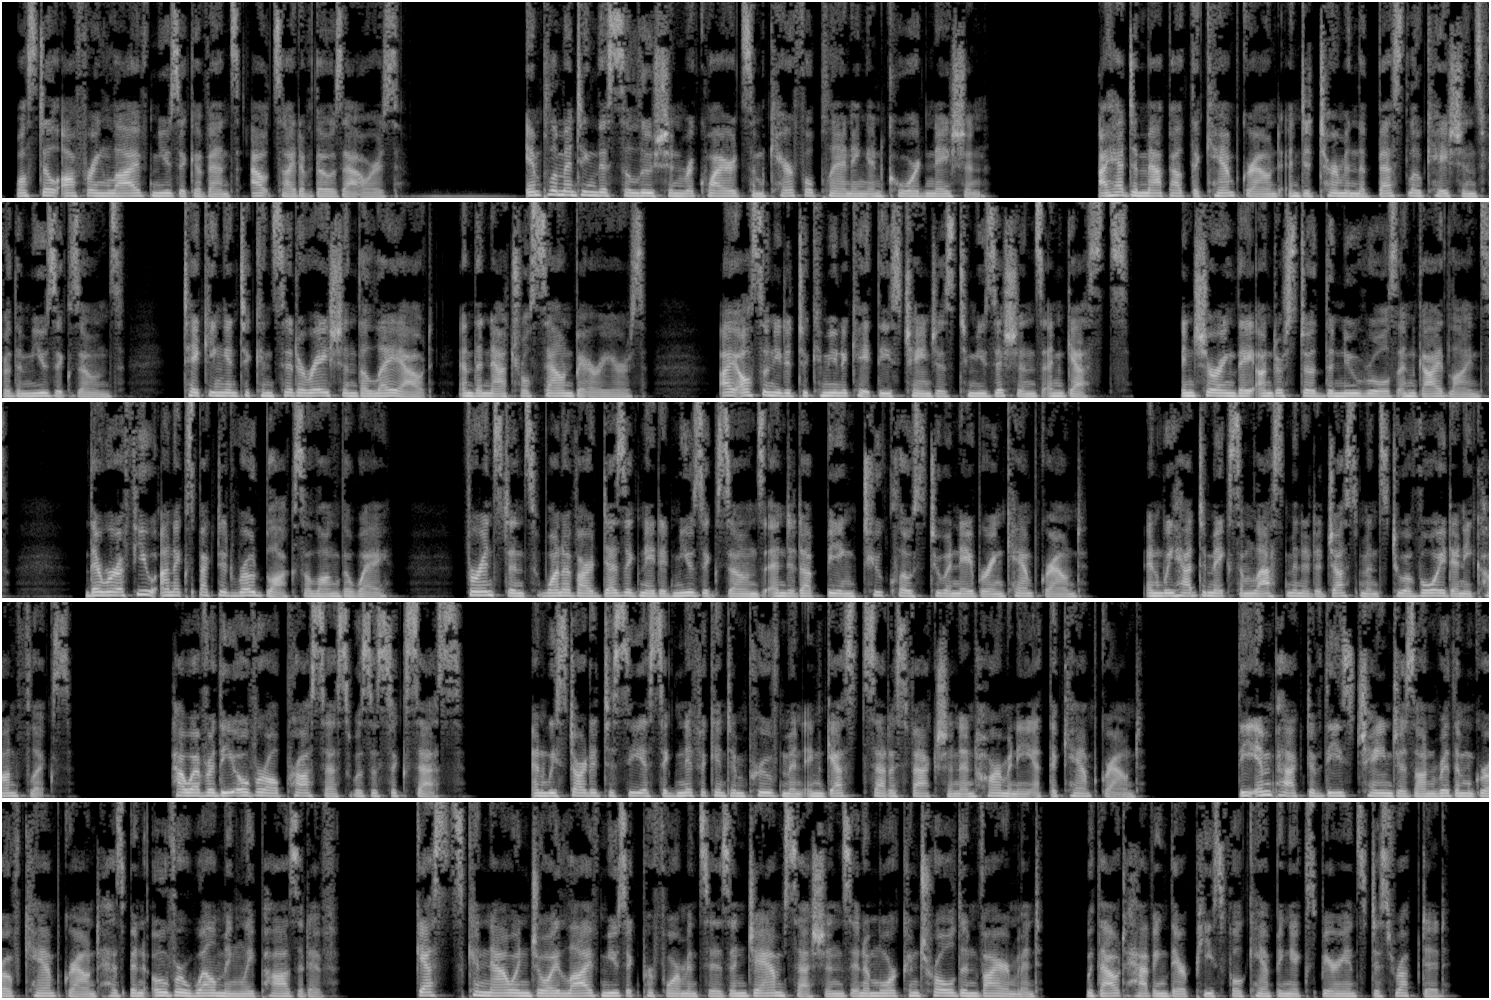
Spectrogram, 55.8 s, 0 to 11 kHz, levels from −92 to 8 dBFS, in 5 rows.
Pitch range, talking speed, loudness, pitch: 135-155 Hz, 175 wpm, -20 LUFS, 145 Hz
